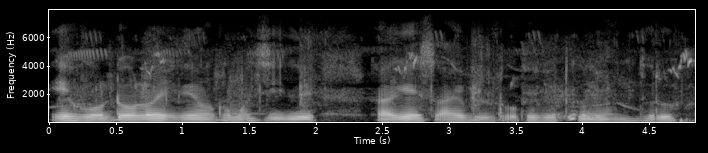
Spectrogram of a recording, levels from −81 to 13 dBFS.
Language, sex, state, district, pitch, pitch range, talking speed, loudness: Telugu, male, Andhra Pradesh, Sri Satya Sai, 125 Hz, 120-130 Hz, 135 wpm, -18 LUFS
